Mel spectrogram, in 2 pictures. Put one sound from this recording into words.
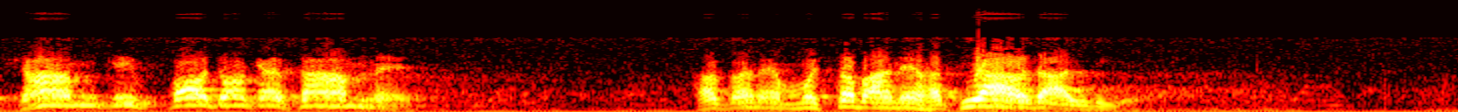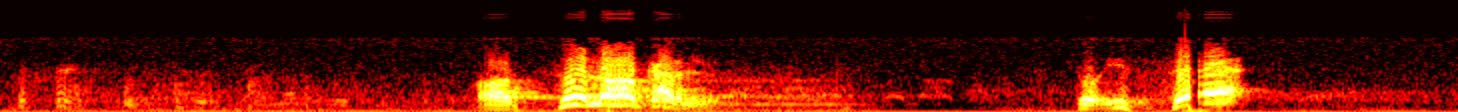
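An elderly man speaks slowly and with emphasis, heard through an old recording.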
